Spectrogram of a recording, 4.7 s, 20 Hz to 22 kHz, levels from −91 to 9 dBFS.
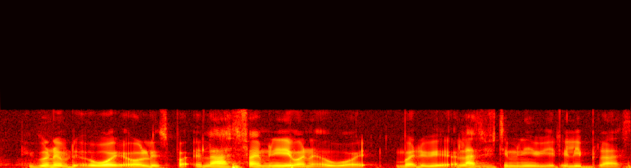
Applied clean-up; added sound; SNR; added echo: none; none; none; none.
